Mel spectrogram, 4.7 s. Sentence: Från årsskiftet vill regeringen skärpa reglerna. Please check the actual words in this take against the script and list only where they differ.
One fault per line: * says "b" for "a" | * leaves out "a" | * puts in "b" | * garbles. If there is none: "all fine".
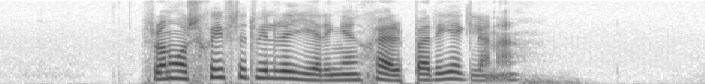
all fine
